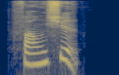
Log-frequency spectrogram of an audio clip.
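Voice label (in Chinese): "防汛" Chinese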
